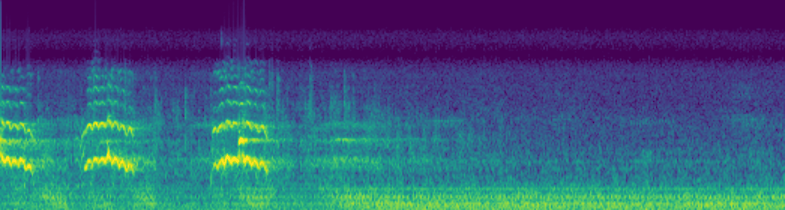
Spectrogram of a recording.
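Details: Loons call at night on the shield with three short, mournful, harmonic notes. Each note bends slightly in pitch, and the notes are spaced over about three seconds. After them comes a quiet, still background.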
